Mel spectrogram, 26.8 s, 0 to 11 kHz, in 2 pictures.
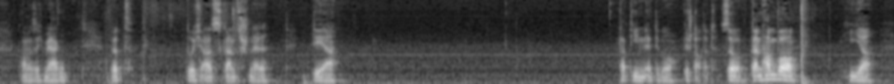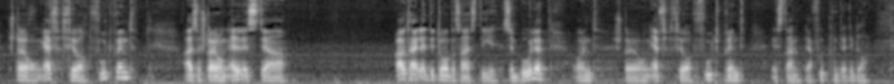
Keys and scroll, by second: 14.1 ctrl+f.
